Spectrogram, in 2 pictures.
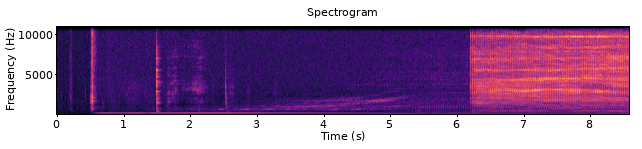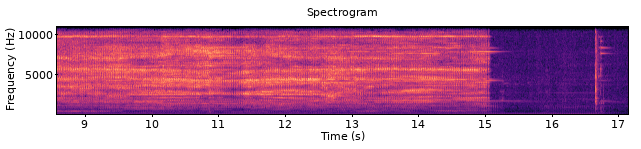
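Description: A bench grinder works the bevel of a round nose negative rake woodturning scraper: a steady motor hum first, then a loud, continuous grinding rasp for about nine seconds before the steel lifts away.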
